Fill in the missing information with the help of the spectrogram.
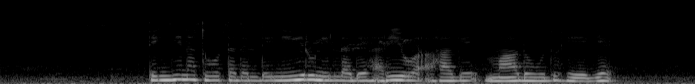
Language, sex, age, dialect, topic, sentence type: Kannada, female, 46-50, Coastal/Dakshin, agriculture, question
